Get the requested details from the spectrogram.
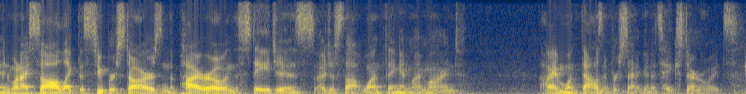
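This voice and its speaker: Audible room echo surrounds a man speaking at medium pitch and a moderate pace in a monotone, flat intonation. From Pine Ridge Reservation, South Dakota (Oglala Lakota). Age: 30s. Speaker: stand-up comedian. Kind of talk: stand-up. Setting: stage with audience at a bar.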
